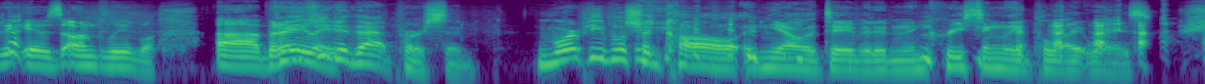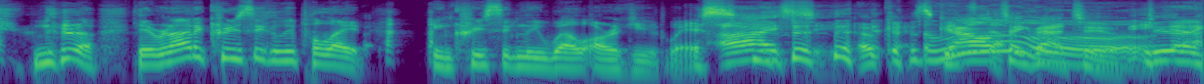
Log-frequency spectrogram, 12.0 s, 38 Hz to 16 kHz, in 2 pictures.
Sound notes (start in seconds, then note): 5.4 laughing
